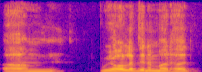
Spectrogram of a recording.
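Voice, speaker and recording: A man's voice: mid-range voice, steady tone, normal speed, dark tone. A man in his thirties, born in Haiti, candidly telling his life story as a podcast guest, reflective with wry humor. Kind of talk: personal storytelling in conversation.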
